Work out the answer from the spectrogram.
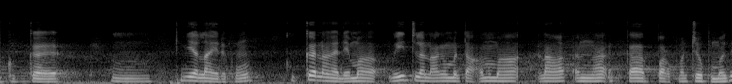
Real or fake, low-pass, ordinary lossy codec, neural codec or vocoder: fake; none; none; codec, 16 kHz, 0.9 kbps, LongCat-Audio-Codec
